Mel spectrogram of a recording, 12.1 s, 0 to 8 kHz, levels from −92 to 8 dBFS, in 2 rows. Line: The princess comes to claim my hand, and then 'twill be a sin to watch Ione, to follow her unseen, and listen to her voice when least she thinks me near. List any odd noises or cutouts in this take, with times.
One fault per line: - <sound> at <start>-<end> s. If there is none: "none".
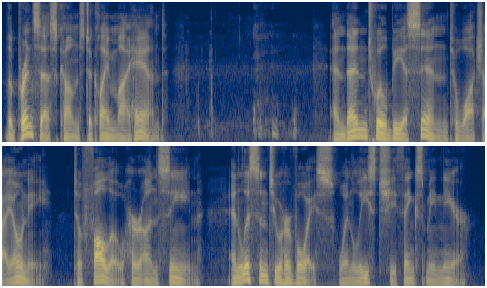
- laugh at 2.3-3.8 s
